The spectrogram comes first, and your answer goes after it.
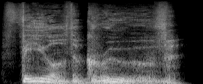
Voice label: Male Crystal Golem Hero Power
